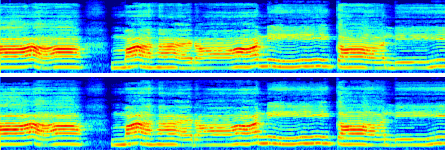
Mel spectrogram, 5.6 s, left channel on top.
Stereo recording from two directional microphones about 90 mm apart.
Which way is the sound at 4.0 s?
35° right (ahead or behind).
